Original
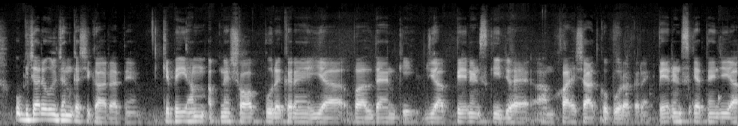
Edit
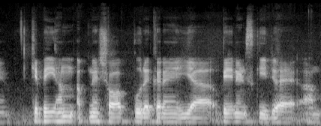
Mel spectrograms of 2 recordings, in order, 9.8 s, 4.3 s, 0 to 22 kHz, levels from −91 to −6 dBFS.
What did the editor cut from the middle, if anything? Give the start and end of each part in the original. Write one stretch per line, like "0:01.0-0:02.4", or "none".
0:04.6-0:06.0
